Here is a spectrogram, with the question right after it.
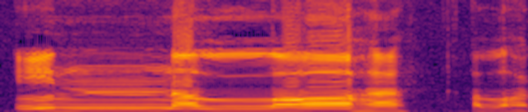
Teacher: نون کے اوپر تشدید ہے، اس لیے یہاں پر غنہ ہوگا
